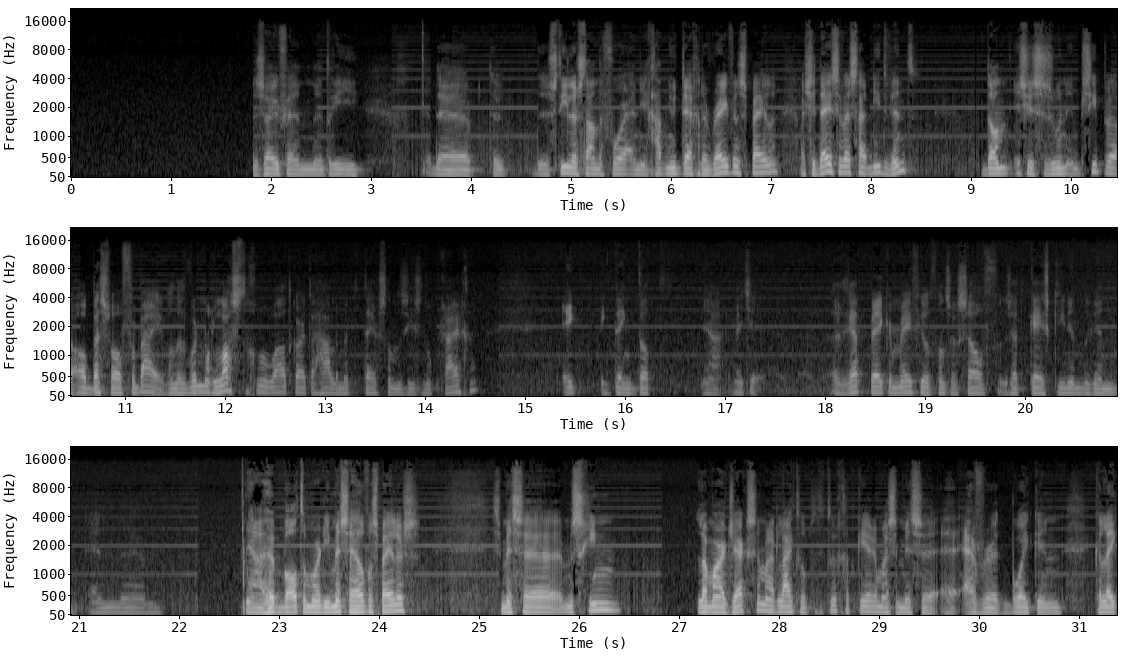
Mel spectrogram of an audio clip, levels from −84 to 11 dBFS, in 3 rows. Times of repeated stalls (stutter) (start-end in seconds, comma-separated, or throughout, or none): none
